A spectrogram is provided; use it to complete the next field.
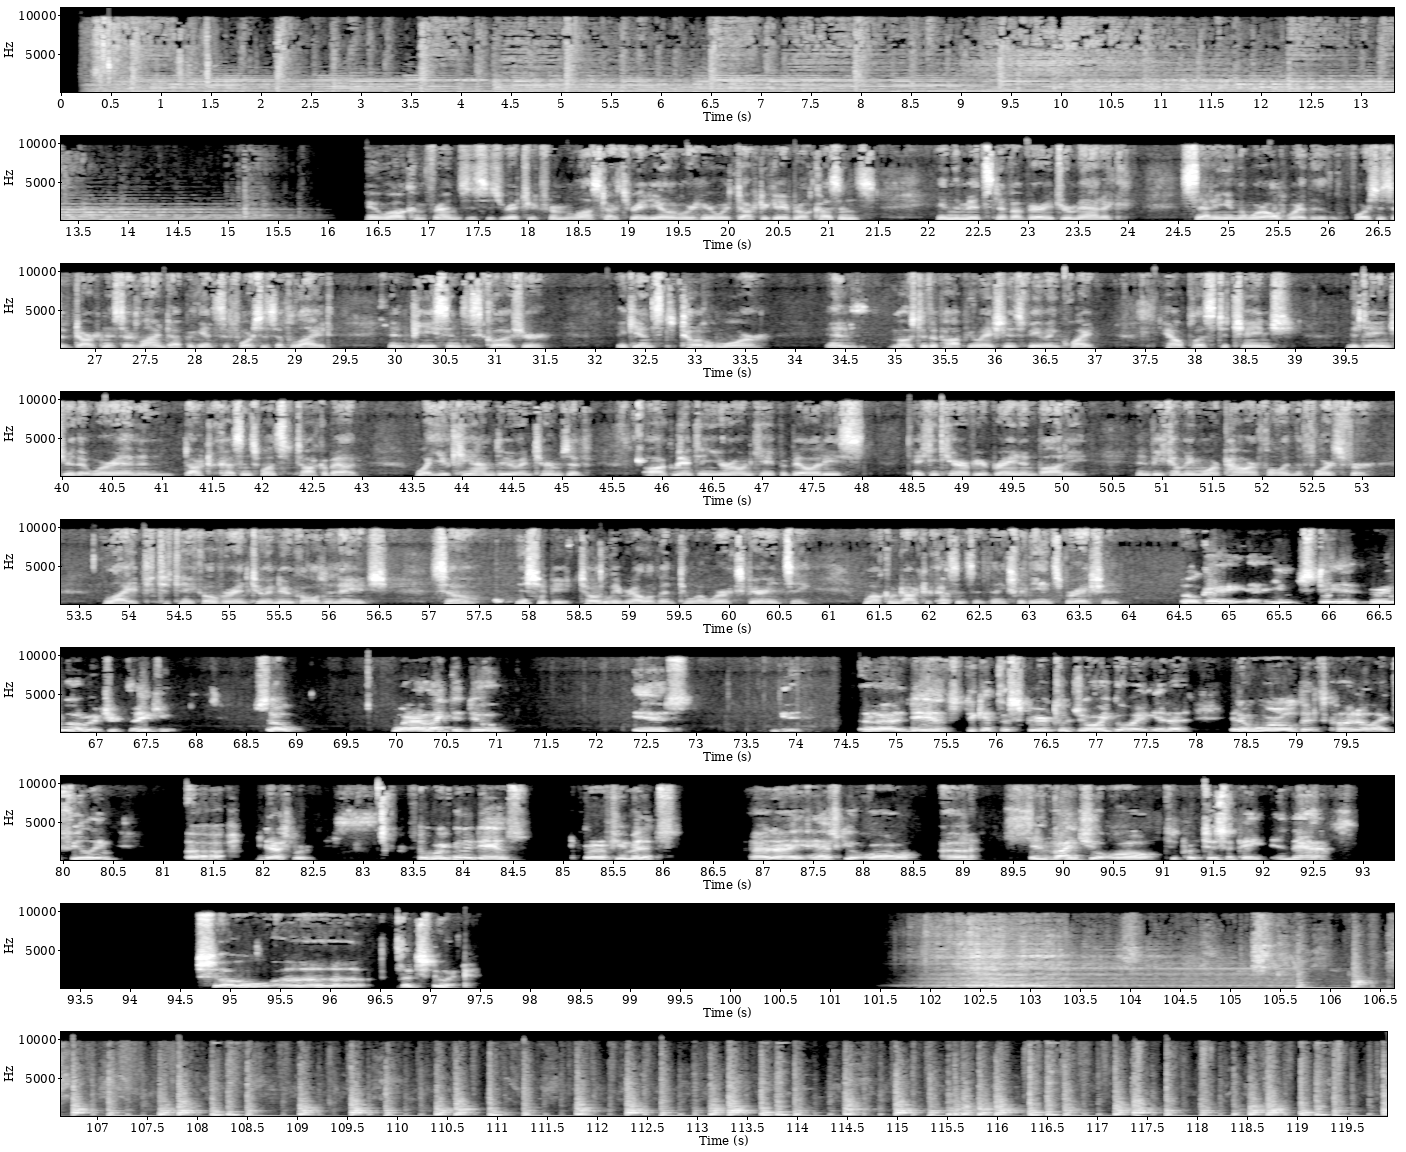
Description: How To Make Your Brain Bigger - Dialogs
